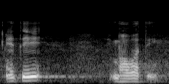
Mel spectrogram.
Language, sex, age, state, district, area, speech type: Sanskrit, male, 18-30, Odisha, Bargarh, rural, spontaneous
